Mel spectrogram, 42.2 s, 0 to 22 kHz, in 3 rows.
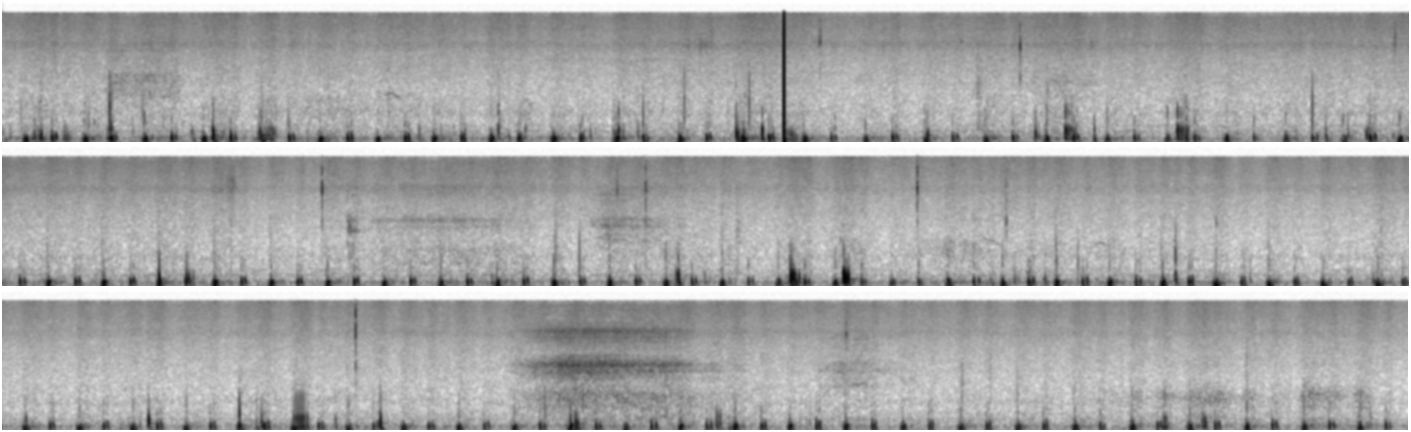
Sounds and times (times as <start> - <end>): Heart murmur: 0.0 - 42.2.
